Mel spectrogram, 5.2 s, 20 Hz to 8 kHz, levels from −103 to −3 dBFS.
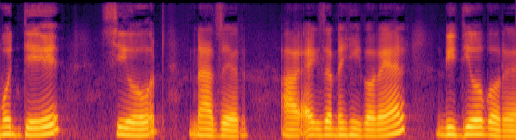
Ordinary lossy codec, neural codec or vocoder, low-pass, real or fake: none; codec, 16 kHz, 1 kbps, FunCodec, trained on LibriTTS, 50 frames a second; 7.2 kHz; fake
